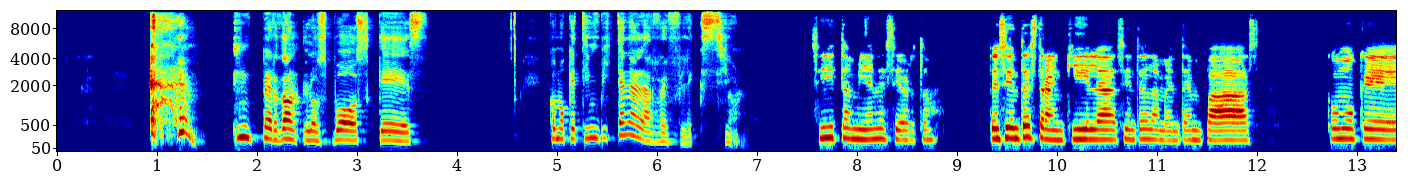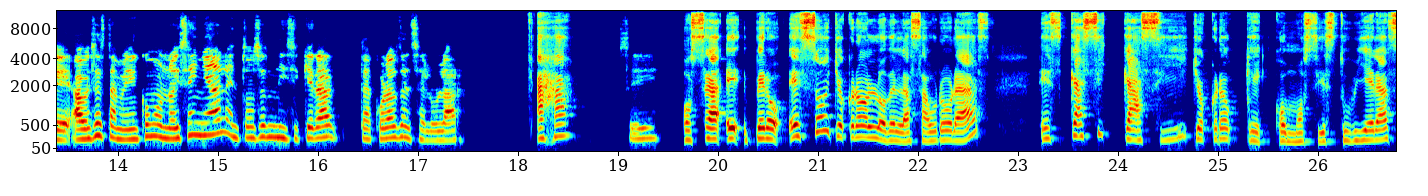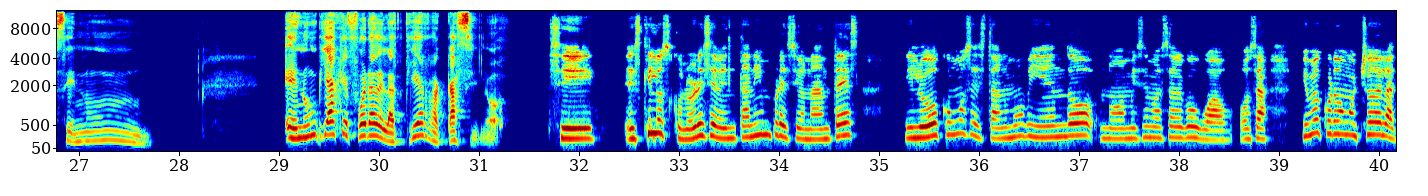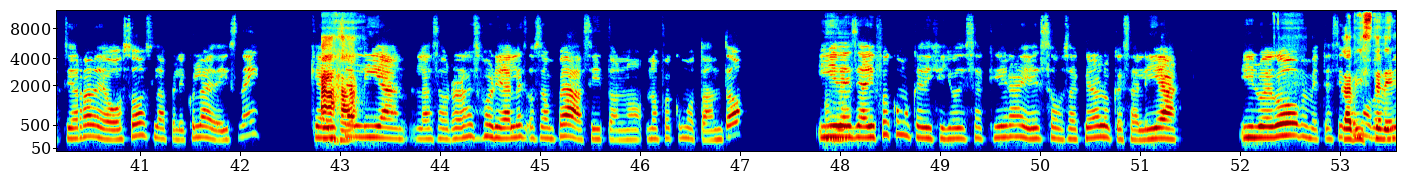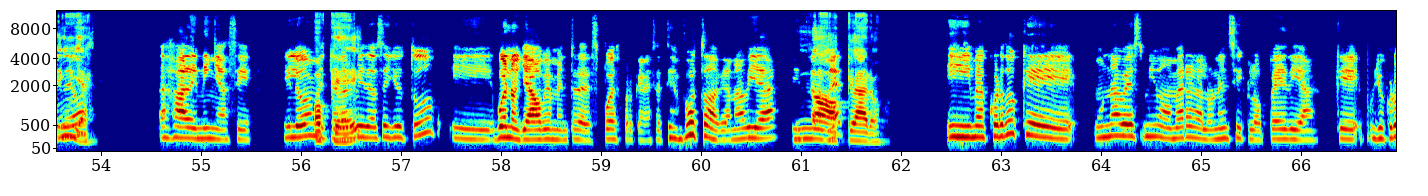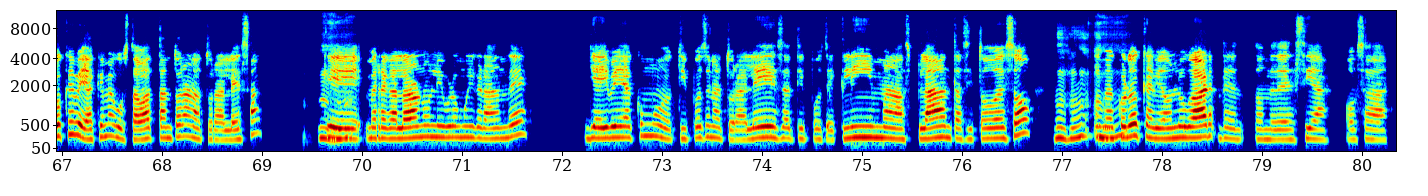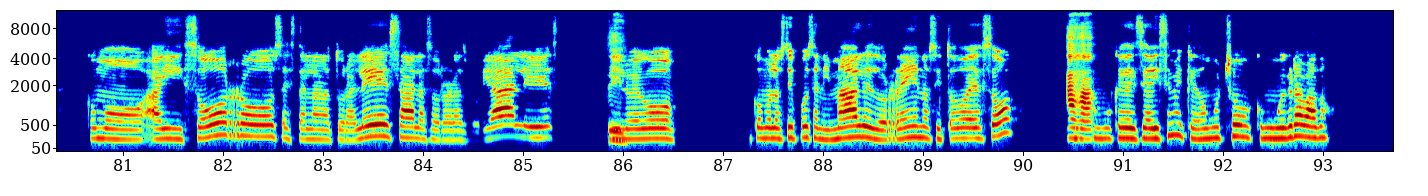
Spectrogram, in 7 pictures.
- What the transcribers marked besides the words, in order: cough; laughing while speaking: "tiempo"; other background noise
- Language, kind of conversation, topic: Spanish, podcast, ¿Qué lugar natural te gustaría visitar antes de morir?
